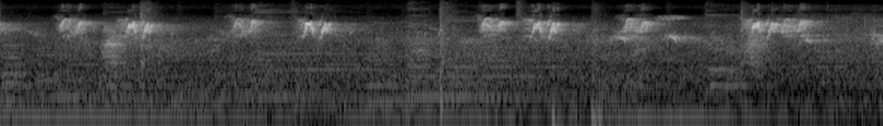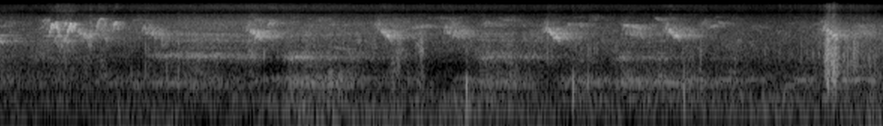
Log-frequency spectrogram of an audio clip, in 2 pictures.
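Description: Songbirds chirping and singing, many short high calls in quick succession. Soft background music underneath fades out in the first few seconds.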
